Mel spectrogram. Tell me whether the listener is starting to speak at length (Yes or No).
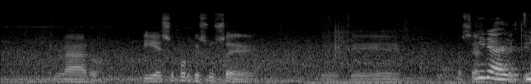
Yes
